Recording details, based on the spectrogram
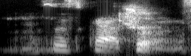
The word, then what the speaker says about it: Saskatchewan: All right, uh, here and over at uh, Canada, Saskatchewan, that how you pronounce it? Saskatchewan? – Saskatchewan. – Saskatchewan. Yes, yes.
